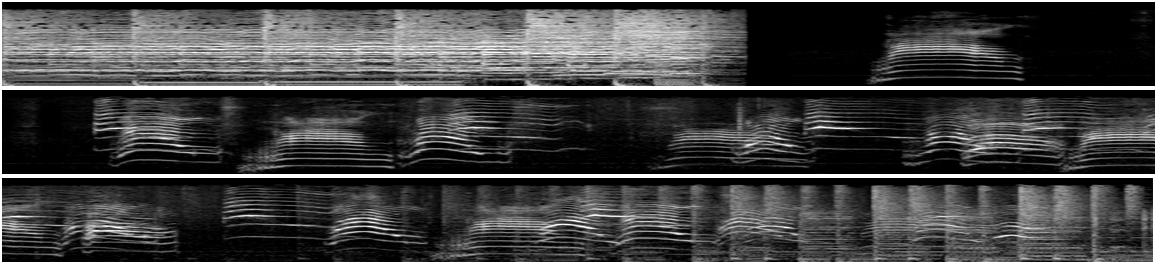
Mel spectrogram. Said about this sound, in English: And in case you don't speak cat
